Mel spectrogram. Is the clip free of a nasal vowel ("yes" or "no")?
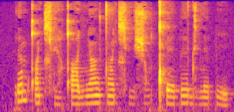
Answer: no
